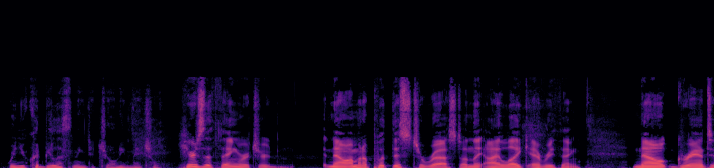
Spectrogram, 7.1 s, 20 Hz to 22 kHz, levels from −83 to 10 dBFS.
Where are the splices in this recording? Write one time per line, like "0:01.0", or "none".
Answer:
none

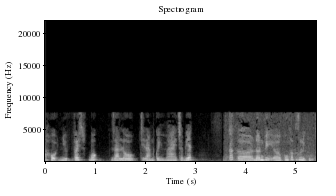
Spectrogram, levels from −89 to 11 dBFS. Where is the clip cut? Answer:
0:01.8

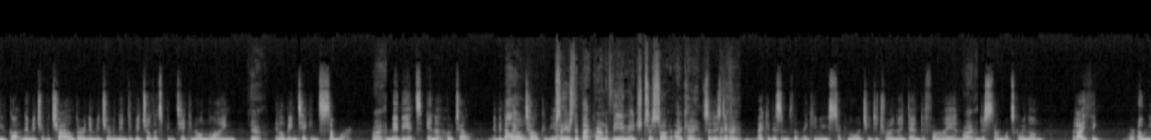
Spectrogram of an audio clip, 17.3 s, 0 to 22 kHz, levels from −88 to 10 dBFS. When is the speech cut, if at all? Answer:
none

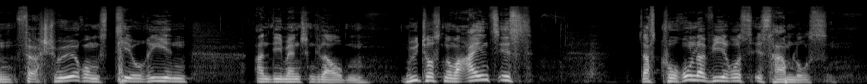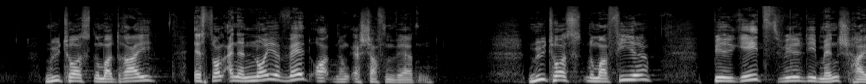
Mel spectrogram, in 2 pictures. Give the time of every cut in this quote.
0:08.9

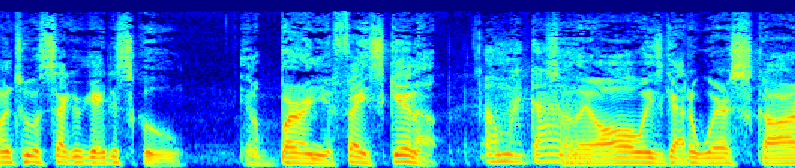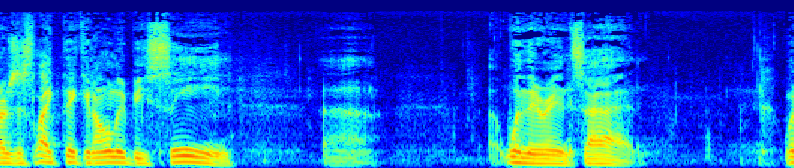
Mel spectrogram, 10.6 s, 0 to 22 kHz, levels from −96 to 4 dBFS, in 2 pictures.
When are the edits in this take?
0:01.6

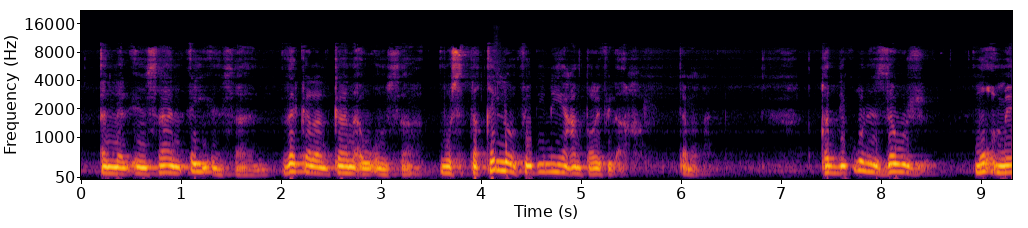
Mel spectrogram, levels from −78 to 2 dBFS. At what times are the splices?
0:01.9

